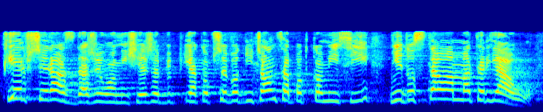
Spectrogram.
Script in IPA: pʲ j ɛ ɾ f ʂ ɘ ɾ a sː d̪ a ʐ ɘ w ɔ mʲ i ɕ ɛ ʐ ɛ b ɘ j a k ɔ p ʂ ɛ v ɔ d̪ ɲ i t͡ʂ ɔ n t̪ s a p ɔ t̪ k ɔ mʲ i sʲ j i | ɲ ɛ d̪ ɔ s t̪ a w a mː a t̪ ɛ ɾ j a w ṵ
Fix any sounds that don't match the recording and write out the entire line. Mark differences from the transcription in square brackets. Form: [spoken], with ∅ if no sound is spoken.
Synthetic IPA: pʲ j ɛ ɾ f ʂ ɘ ɾ a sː d̪ a ʐ ɘ w ɔ mʲ i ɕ ɛ ʐ ɛ b ɘ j a k ɔ p ʂ ɛ v ɔ d̪ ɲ i t͡ʂ ɔ n t̪ s a p ɔ t̪ k ɔ mʲ i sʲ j i | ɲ ɛ d̪ ɔ s t̪ a w a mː a t̪ ɛ ɾ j a w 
